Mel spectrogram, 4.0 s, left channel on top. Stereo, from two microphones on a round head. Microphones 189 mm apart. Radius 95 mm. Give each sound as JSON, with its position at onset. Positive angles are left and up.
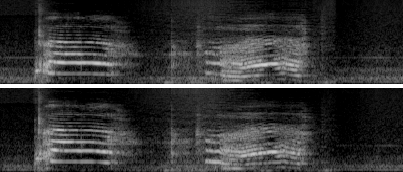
{"t": 0.3, "sound": "a cat meowing", "side_deg": -40, "distance_m": 1.5}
